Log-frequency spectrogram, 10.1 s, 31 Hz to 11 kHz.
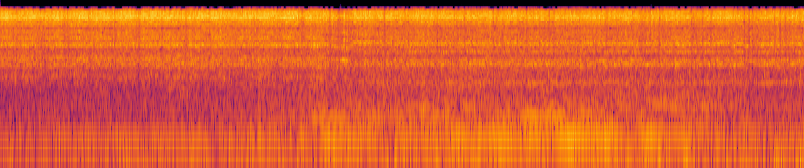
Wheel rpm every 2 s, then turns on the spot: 200, 200, 170, 160, 160.
none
